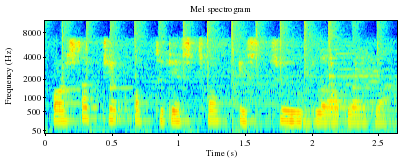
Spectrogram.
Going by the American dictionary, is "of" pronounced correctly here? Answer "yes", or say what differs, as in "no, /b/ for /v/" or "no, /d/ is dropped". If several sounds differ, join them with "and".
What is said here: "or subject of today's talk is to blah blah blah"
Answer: no, /p/ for /v/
